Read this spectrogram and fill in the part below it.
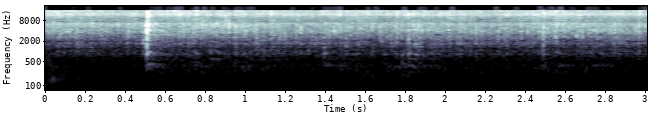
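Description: Onions sauté in hot oil with popped mustard seeds for a spicy tomato chutney, a faint, steady sizzle with a sharp clink of the spatula near the start and a few softer taps later.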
